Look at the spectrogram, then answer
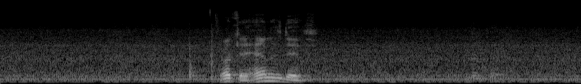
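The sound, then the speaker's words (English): A steady, even hiss of white noise runs through the whole recording with a low hum beneath it, while a man briefly speaks over it partway through. “That's some different... white noise.”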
